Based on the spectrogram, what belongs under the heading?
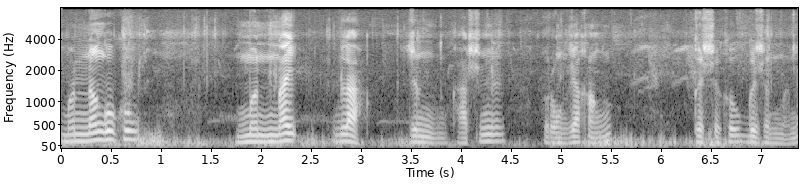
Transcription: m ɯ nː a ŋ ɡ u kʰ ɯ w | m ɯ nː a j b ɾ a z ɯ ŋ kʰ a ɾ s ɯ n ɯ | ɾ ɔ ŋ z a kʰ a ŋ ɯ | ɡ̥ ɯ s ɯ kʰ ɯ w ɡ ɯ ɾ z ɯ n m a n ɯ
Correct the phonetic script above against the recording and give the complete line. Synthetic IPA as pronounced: m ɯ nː a ŋ ɡ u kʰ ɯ w | m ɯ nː a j b l a z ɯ ŋ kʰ a ɾ s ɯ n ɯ | ɾ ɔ ŋ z a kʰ a ŋ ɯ | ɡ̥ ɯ s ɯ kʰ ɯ w ɡ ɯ z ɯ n m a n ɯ

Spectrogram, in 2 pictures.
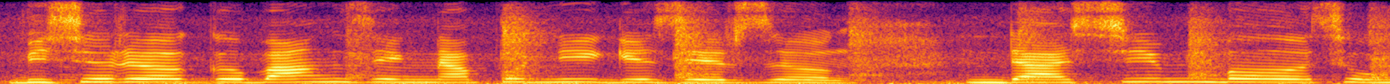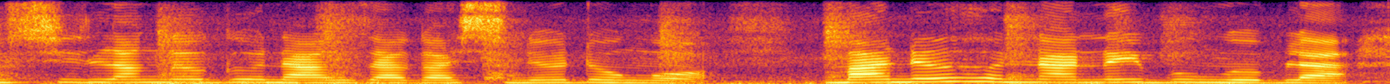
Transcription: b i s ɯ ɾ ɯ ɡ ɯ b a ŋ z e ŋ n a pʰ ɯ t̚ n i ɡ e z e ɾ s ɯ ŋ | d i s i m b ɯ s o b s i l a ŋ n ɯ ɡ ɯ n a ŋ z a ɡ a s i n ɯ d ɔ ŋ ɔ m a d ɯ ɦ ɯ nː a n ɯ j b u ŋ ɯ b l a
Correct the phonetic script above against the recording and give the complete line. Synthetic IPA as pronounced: b i s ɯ ɾ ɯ ɡ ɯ b a ŋ z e ŋ n a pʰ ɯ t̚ n i ɡ e z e ɾ z ɯ ŋ | d a s i m b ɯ s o w s i l a ŋ n ɯ ɡ ɯ n a ŋ z a ɡ a s i n ɯ d ɔ ŋ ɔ m a n ɯ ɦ ɯ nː a n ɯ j b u ŋ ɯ b l a

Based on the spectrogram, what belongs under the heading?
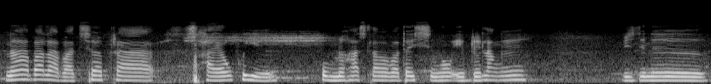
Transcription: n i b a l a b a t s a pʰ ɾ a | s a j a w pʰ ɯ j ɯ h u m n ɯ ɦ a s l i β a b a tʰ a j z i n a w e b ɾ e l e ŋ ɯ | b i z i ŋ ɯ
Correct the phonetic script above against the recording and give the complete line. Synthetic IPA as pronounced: n a b a l a b a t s a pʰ ɾ a | s a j a w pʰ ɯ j ɯ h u m n ɯ ɦ a s l a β a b a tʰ a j s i ŋ a w e b ɾ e l a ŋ ɯ | b i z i n ɯ

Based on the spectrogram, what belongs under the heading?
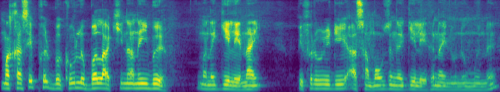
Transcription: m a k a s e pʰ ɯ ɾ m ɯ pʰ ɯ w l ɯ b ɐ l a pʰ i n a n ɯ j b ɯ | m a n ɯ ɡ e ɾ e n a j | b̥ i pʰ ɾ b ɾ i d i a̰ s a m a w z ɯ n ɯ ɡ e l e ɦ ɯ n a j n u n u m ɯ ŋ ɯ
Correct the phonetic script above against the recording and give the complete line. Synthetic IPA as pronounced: m a kʰ a s e pʰ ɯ ɾ b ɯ kʰ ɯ w l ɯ b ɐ l a kʰ i n a n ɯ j b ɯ | m a n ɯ ɡ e l e n a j | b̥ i pʰ ɾ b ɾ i d i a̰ s a m a w z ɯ ŋ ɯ ɡ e l e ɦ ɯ n a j n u n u m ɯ n ɯ

